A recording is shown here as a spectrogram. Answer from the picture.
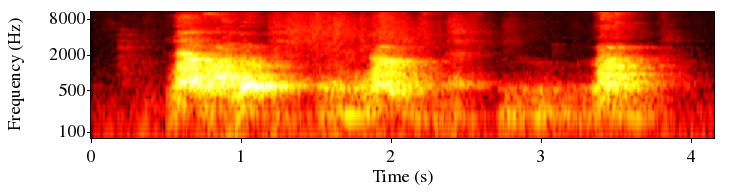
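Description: A dog barking loudly in three bursts, the first and longest starting about half a second in and the last near the end.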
